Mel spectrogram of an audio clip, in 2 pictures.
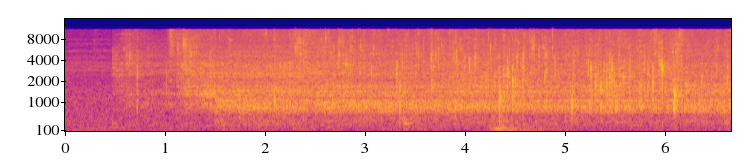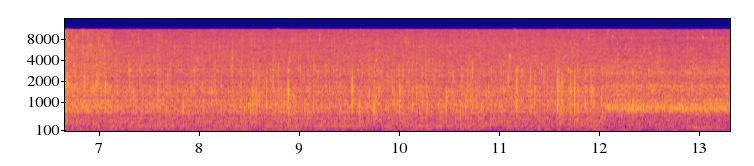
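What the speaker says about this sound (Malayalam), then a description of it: "ബാക്കിയും കൂടെ ഇതുപോലെ വറുത്തെടുക്കാം." Taro root chips deep fry in a pan of hot oil for a Kerala Vishu snack, a loud, dense, continuous bubbling hiss that swells in after a quiet start and holds steady with faint crackles.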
